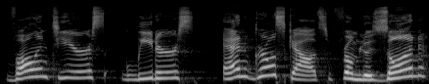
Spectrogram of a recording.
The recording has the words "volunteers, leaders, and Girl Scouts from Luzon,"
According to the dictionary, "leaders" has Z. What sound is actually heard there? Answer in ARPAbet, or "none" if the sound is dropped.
S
